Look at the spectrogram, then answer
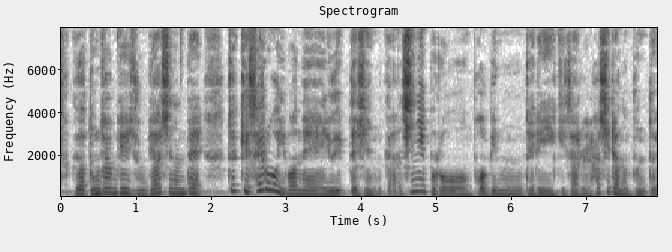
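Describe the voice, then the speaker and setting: This woman has a plain, everyday voice, fairly low in pitch, with lively intonation, a moderate pace and hardly any pauses. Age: 30s. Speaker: designated driver and translator. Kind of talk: casual talk to camera.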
